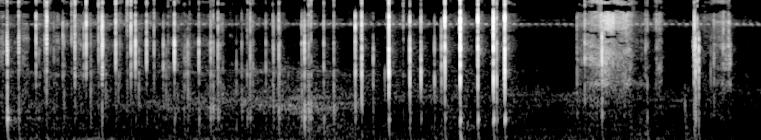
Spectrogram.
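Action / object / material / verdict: tap / glass back of a phone / glass / none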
